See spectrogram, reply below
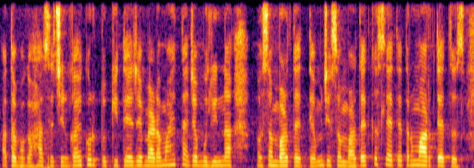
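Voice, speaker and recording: A woman's voice: mid-range voice, steady tone, fast, a little mellow. A woman recapping a TV serial episode in a chatty way, retelling scenes with quoted dialogue and exclamations.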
